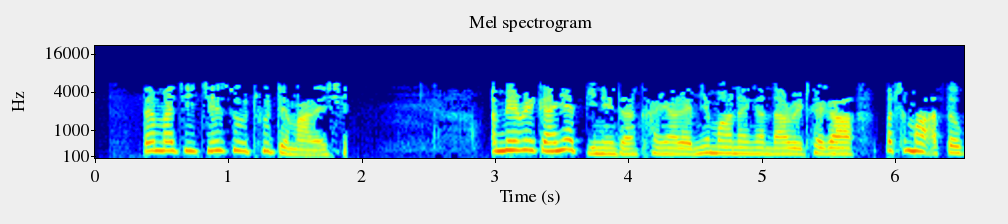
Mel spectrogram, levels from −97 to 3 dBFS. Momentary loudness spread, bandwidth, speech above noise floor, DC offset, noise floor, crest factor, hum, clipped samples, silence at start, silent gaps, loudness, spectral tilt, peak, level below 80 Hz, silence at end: 8 LU; 5.8 kHz; 41 dB; under 0.1%; -68 dBFS; 18 dB; none; under 0.1%; 0.35 s; none; -28 LUFS; -3.5 dB/octave; -12 dBFS; -72 dBFS; 0 s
